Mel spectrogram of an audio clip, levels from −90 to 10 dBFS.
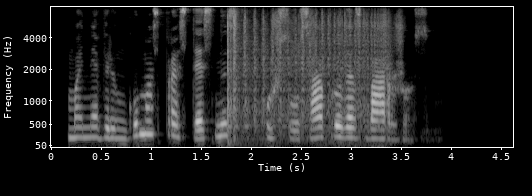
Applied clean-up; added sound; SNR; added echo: none; Coin (dropping); 9 dB; none.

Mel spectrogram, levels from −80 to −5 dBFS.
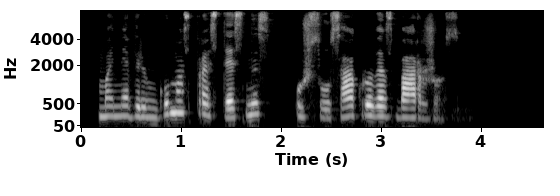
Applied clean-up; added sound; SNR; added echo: none; none; none; none.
